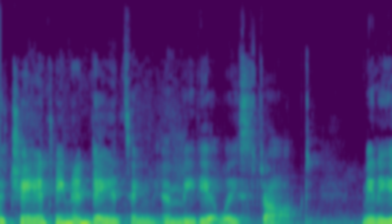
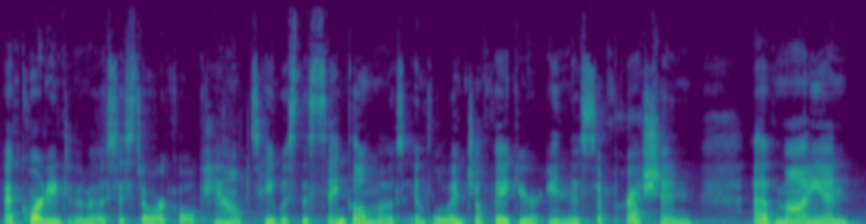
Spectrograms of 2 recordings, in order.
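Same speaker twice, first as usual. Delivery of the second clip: plain reading voice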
